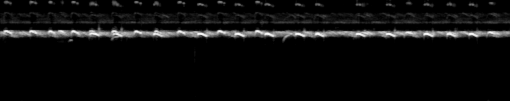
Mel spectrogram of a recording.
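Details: Oak toads, tiny one-inch toads in a wet wilderness, chirping from puddles all around: an unbroken, piercing high peeping chorus, wavering and pulsing about once a second, with a faint click near the middle.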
